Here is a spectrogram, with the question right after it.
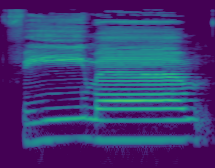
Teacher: یہاں پہ یا مدہ ہے اور یہاں پہ الف مدہ ہے، تو دونوں کو ایک الف دو حرکات کے برابر کھینچ کر ادا کریں گے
